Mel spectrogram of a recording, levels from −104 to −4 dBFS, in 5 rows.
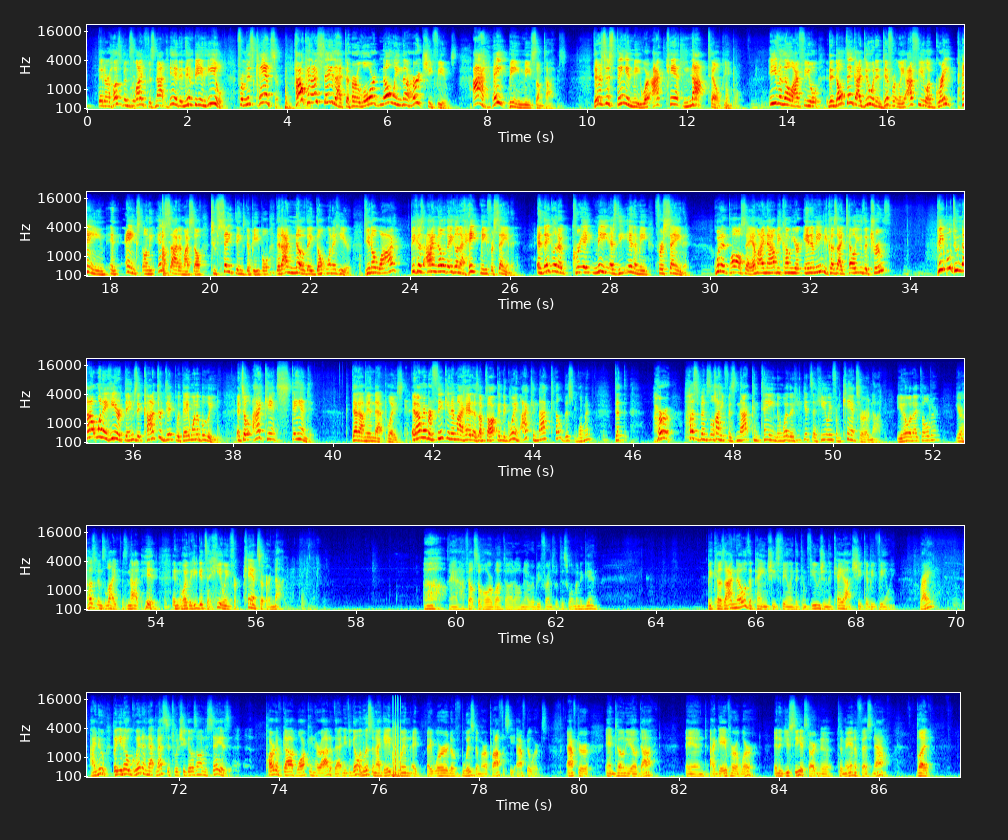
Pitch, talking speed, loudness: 165 Hz, 200 wpm, -21 LUFS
